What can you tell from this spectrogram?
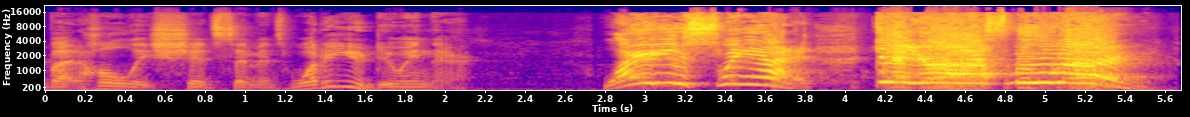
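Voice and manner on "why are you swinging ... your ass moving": high, very loud, swooping, fired-up shouting. Reacting to a Leafs game play by Simmons, fired-up yelling. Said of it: "Sorry, I got to get fired up".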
